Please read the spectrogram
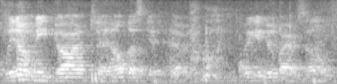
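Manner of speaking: ordinary delivery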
